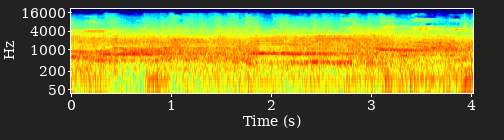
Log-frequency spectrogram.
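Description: A basketball bouncing on a hardwood gym floor, with indistinct voices of players and spectators calling out, echoing in a large hall.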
